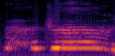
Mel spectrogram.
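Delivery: very high, loud, drawn-out wail; mock anguished cry. Mimicking Spider-Man every five minutes, high drawn-out mock cry. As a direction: stretch the name into a hammed-up yell.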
